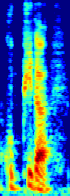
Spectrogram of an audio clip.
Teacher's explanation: 비읍 희은 만나서 피읍 축약해서 발음하고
